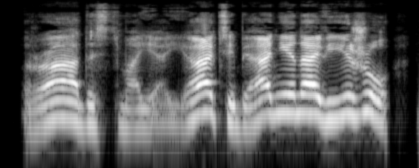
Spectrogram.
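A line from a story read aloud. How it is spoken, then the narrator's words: Good-natured grumble. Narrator (Russian): добродушно проворчал я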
